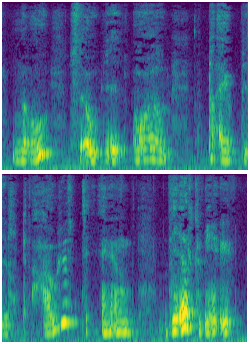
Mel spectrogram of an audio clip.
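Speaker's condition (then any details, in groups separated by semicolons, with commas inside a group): Generalized dystonia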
